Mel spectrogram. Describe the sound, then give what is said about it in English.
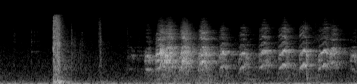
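A sharp knock, then a chicken clucks in a quick, bobbing series of fairly loud clucks lasting a couple of seconds, with no talking. “Still think you're a chicken, do you?”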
